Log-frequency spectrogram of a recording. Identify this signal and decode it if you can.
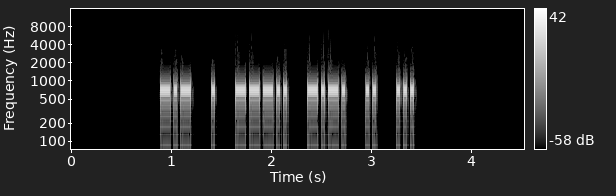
Morse code, heard as a keyed tone, about 34 wpm, spaced as for 25 wpm, 700 Hz. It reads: KE8CIS
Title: USA Call Signs - 6 Characters - 2x Character Spacing - 35wpm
